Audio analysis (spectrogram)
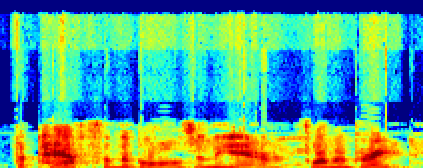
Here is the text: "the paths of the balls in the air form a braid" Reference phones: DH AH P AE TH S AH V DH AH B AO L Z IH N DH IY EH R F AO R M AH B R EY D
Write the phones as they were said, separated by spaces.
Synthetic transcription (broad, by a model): DH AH P AE TH S AH V DH AH B AO L Z IH N DH IY EH R F AO R M AH B R EY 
